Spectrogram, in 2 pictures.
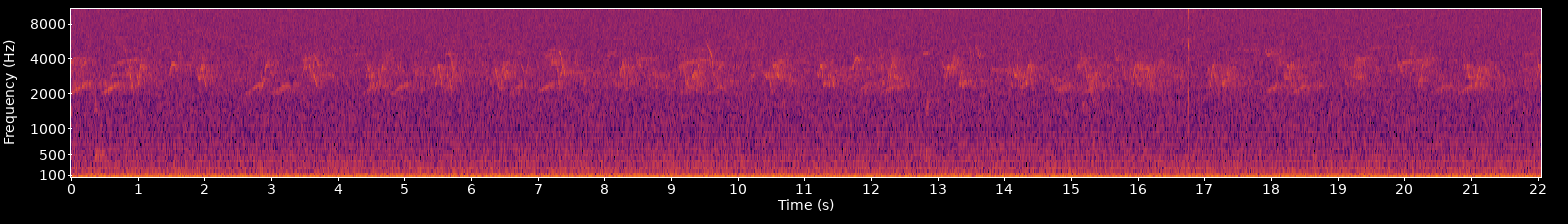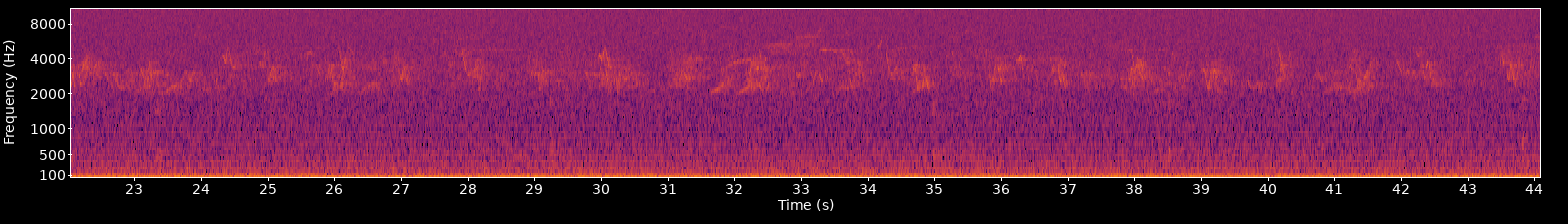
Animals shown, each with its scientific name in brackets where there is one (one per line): Eastern Wood-Pewee (Contopus virens)
Black-throated Green Warbler (Setophaga virens)
Blue-headed Vireo (Vireo solitarius)
Red-eyed Vireo (Vireo olivaceus)
Tufted Titmouse (Baeolophus bicolor)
